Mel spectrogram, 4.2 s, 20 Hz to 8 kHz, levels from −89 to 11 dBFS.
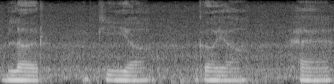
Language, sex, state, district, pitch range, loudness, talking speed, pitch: Hindi, male, Haryana, Rohtak, 115-125 Hz, -18 LUFS, 55 wpm, 120 Hz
